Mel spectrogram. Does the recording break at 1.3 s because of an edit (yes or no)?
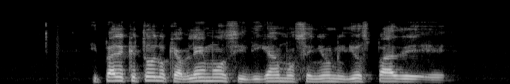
no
